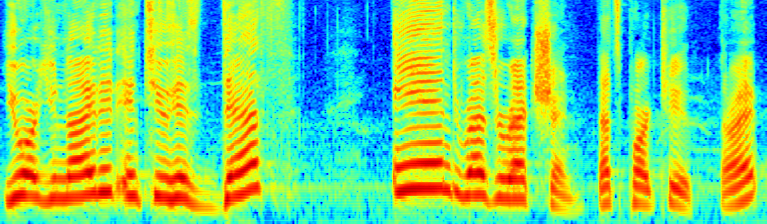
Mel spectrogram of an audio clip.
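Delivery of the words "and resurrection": "and" set apart and stretched; emphatic, lengthened "and" after a pause; stress on "and". Shown as a demonstration. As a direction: lean hard on the word "and". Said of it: "I wanna put emphasis on the word and".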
